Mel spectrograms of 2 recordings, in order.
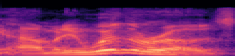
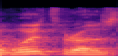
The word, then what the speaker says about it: Withrow: And again, I'm like, how many Witherows does one know out there? I know Withrow's not a common name, but come on. On this show, we'll get it right.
